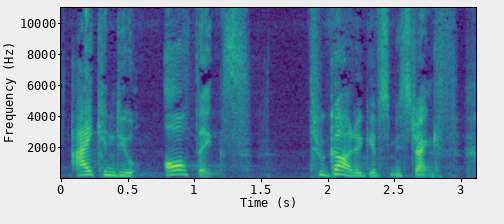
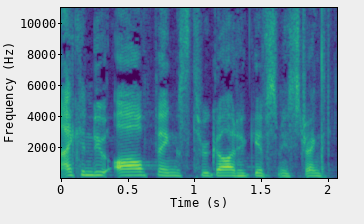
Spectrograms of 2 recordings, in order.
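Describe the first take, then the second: First: Slow, weighty, leaning on "all"; "all" drawn out and stressed, "God" leaned on; savouring the verse. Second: Said in the usual way. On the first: Shown as a demonstration. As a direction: chew on "all things" as you say it. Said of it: "det å tygge på det". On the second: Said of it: "jeg drev og quote".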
